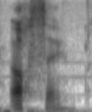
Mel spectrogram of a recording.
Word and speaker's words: Orsay: Orsay. O-R-S-A-Y.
